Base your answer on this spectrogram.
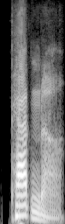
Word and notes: patina: American English

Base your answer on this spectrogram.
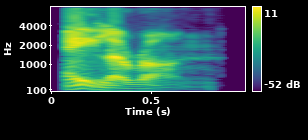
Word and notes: aileron: British English

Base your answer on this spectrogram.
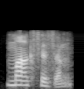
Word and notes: Marxism: Indian

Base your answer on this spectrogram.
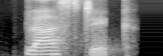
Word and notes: plastic: Indian

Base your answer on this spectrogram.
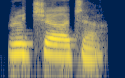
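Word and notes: recherché: Indian

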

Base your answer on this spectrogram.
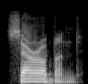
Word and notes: saraband: American English

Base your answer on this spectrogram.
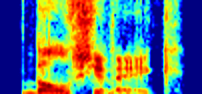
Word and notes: Bolshevik: British English

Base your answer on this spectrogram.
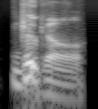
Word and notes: googol: British English

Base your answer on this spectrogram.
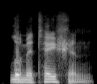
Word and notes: limitation: American English

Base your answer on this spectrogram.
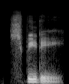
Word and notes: speedy: American English

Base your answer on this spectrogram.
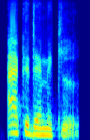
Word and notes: academical: Indian

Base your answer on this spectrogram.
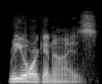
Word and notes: Reorganize: American English

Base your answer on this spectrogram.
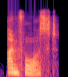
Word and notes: unforced: Indian

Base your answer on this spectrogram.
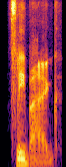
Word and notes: fleabag: British English

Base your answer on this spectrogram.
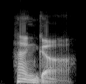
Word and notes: hangar: British English

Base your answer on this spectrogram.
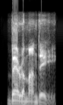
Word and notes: barramundi: British English

